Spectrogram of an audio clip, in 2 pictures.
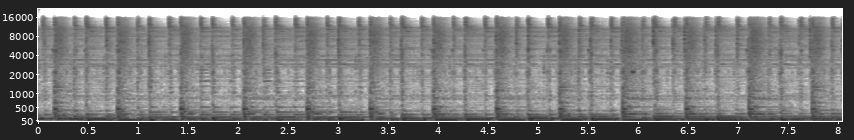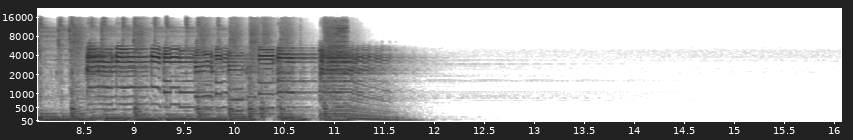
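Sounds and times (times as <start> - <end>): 
fast swing music: 0.0 - 11.8.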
